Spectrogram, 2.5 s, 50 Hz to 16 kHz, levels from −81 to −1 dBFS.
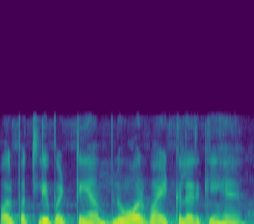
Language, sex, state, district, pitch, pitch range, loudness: Hindi, female, Uttar Pradesh, Lucknow, 215 Hz, 210-230 Hz, -15 LUFS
